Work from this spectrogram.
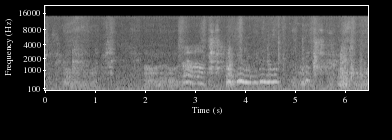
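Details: Schnoodle, a Poodle and Schnauzer cross, indoors among sibling dogs: short, high tonal whimpers and whines in the middle seconds, with soft growly noises and a person talking gently in the background.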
